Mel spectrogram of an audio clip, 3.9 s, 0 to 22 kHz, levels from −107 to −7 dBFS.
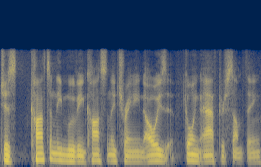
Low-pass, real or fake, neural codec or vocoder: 7.2 kHz; fake; codec, 16 kHz in and 24 kHz out, 0.9 kbps, LongCat-Audio-Codec, fine tuned four codebook decoder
